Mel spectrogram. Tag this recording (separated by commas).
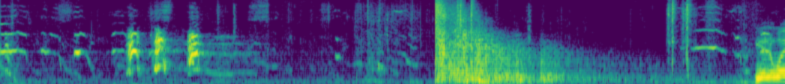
Animal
